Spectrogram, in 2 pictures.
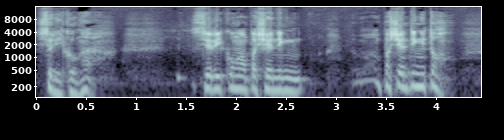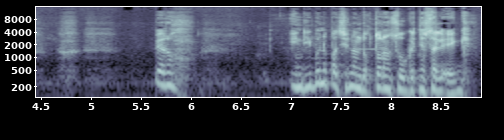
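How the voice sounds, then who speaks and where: A man's voice: high-pitched, animated, normal speed, pauses often, a bit bright. Urgent, pleading Filipino man. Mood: urgent, insistent. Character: distressed male friend of a snakebitten patient, insistent. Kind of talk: Filipino horror radio drama acting.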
